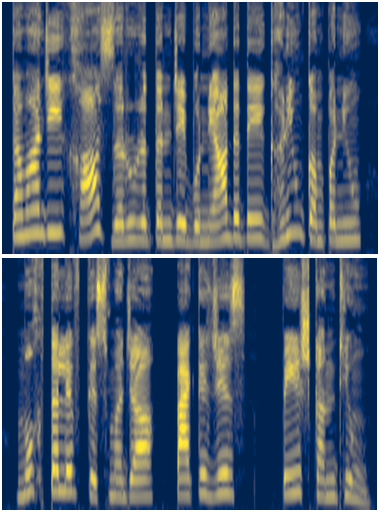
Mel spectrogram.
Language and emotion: Sindhi, neutral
